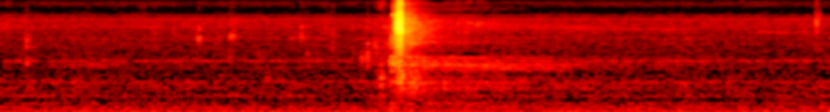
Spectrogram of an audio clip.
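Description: Quiet room tone with a low steady hum, broken by a single sharp click about two seconds in.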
